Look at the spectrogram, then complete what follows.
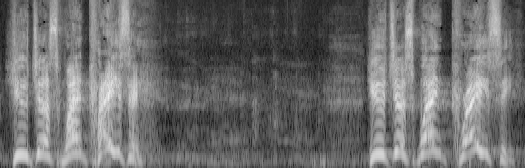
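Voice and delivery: usual speaking voice

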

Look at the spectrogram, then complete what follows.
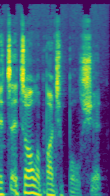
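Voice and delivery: ordinary talk

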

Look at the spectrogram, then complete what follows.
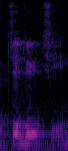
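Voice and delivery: "Giudice" said juh-DOO-chee; pronunciation. Shown as a demonstration. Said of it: "Is that how you say it?".

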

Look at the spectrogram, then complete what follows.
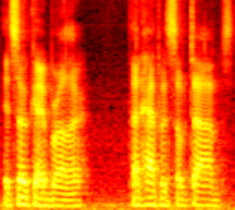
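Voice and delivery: soft, gentle reassurance; calm a shaken friend kindly; understanding. Retold or imitated. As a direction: priest softly comforting a tearful friend. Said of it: "real understanding".

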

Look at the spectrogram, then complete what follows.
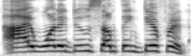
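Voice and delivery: inner scream. Retold or imitated. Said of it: "something else that's screaming inside".

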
